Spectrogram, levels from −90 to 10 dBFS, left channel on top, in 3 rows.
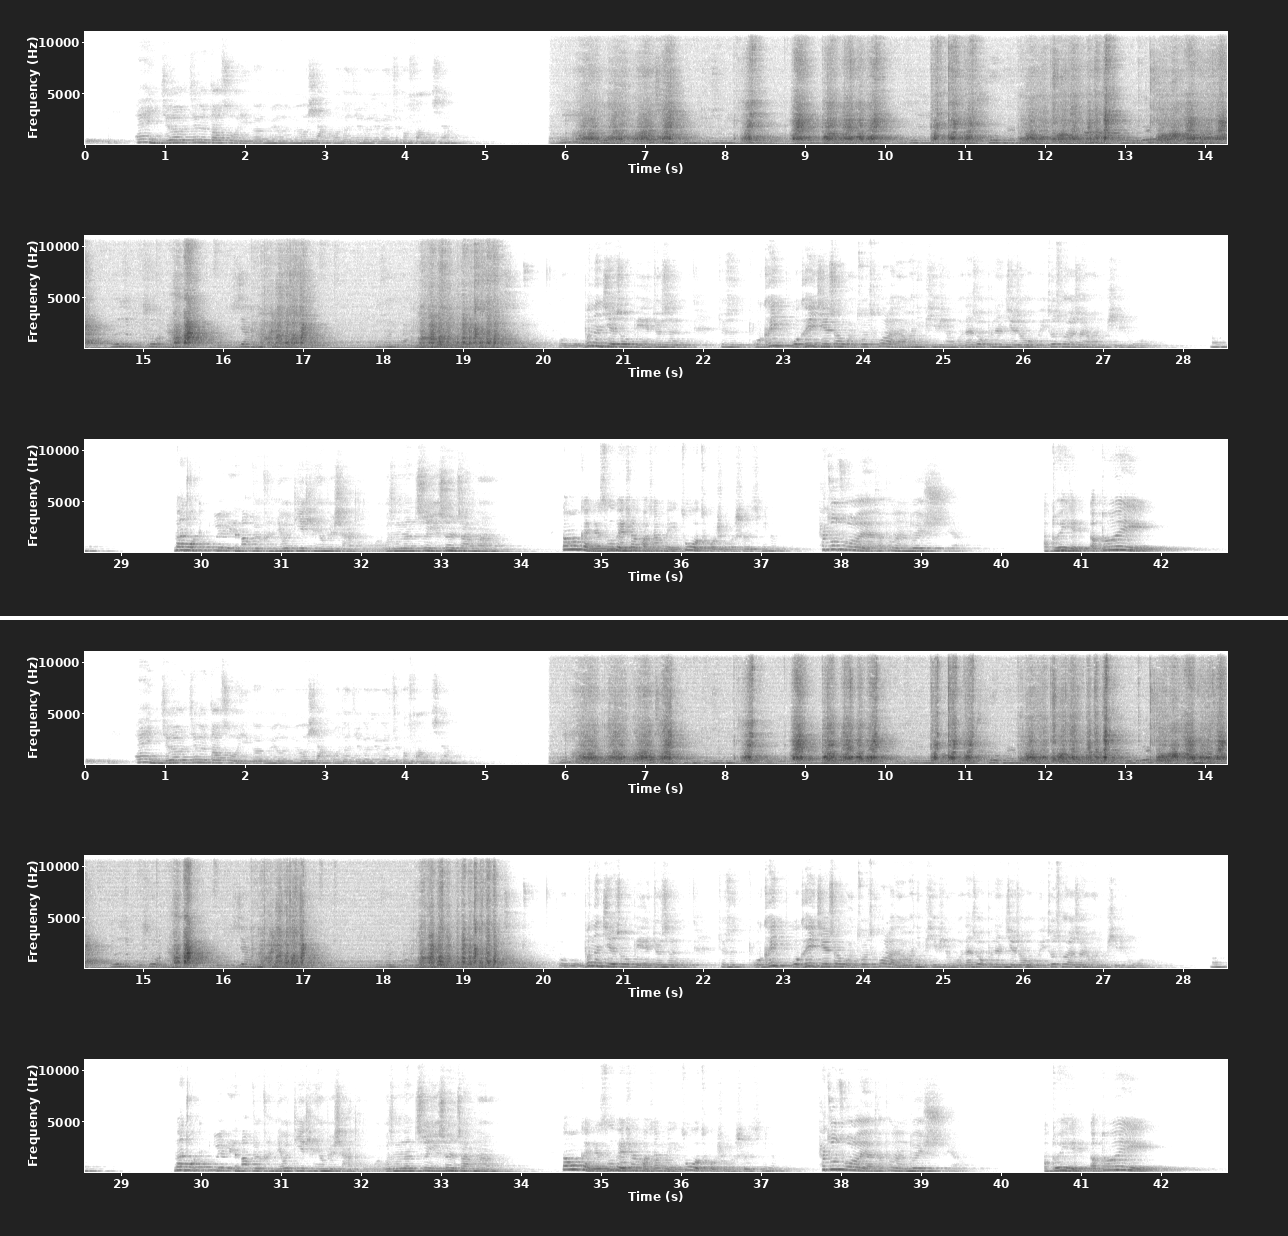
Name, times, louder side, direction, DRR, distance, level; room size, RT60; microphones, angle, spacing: voice 1, 0.6-4.6 5.9-11.9 13.2-14.1 14.4-17.5 17.9-27.5 29.7-29.8 30.2-33.7 37.7-39.5, right 1 dB, 10° right, -2 dB, 1.9 m, -44 dB
sound 1, 5.8-19.4, right 3 dB, 25° right, 1.7 m, -30 dB
voice 2, 12.5-13.6 28.3-28.5 29.7-30.0 34.5-37.2 40.5-41.8, equal, 40° left, -1 dB, 3.2 m, -42 dB
17.0 x 7.9 x 5.7 m, 1.1 s
head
